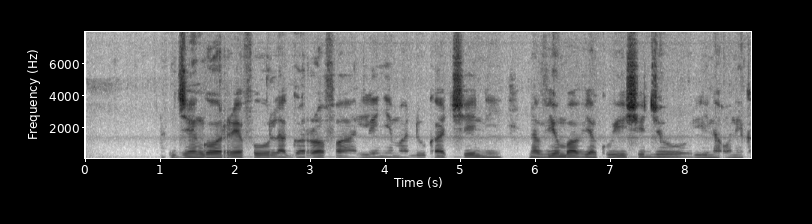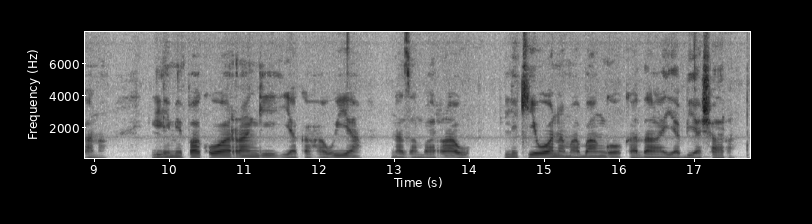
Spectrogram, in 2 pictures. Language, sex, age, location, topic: Swahili, female, 36-49, Nairobi, finance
